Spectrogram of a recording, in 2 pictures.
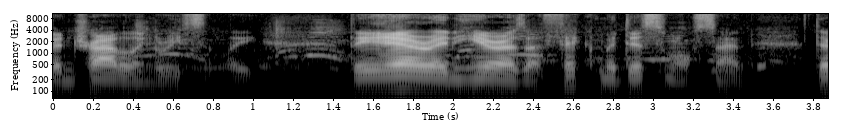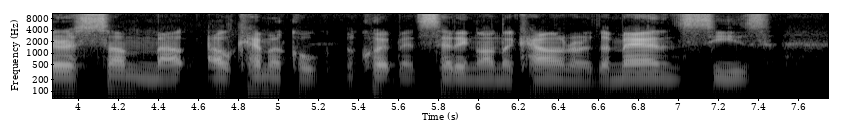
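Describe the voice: The intonation is fairly even throughout. The delivery is plain reading aloud.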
